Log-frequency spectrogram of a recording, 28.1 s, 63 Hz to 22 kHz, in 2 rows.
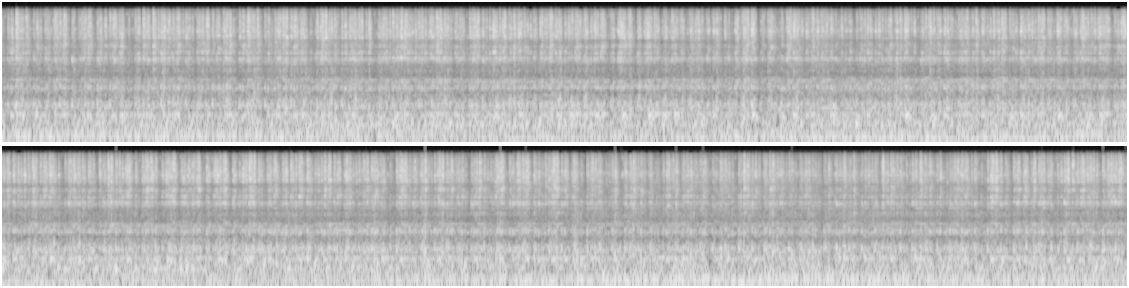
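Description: Dual exhaust of a 1933 Chevrolet running steadily at a constant engine speed, heard close at the tailpipes.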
